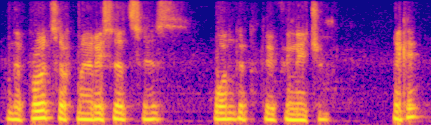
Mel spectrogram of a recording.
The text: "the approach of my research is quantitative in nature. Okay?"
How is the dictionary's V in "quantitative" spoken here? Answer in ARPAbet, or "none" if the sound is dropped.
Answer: F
